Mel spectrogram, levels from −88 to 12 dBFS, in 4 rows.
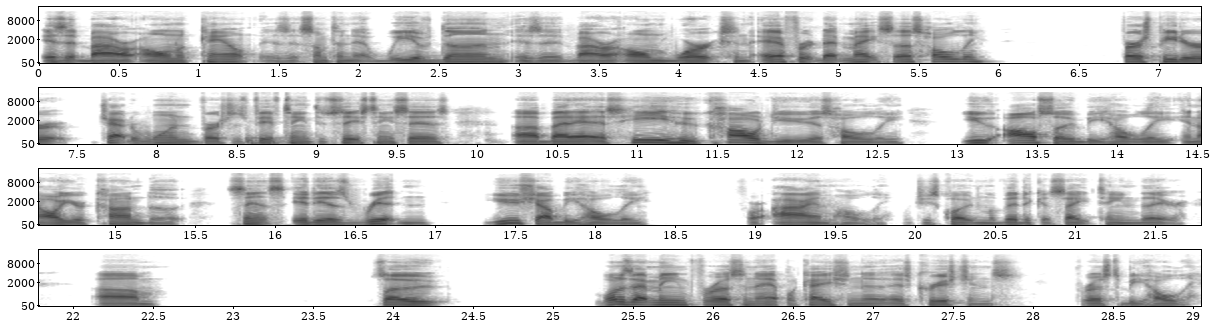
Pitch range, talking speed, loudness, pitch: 95-125 Hz, 180 wpm, -21 LUFS, 110 Hz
